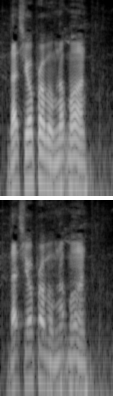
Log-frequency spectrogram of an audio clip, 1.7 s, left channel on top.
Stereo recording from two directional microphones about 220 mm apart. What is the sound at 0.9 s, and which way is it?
Speech, 10° left (ahead or behind).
